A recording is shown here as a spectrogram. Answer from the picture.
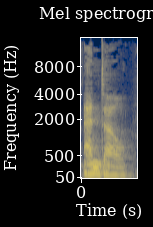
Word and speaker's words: endl: person here and L I usually say endler but someone pointed out to me that ndele is more probably probably a more common way of pronouncing it although programmers do say all kinds of things maybe endl is indeed better early so now if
